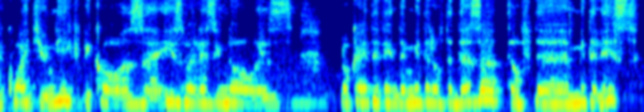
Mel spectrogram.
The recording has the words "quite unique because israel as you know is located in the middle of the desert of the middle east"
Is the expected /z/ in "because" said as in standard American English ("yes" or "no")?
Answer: yes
